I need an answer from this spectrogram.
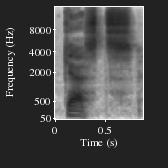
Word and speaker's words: guests: with this word guests guests say it with me guests guests these three letters can be difficult to pronounce remember guest means visitor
